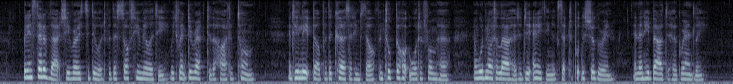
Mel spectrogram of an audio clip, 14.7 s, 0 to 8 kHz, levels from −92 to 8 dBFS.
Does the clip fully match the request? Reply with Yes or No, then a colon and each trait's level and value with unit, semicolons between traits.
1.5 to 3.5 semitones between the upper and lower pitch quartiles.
Yes: average, 2.8 semitones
